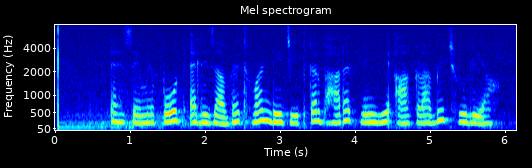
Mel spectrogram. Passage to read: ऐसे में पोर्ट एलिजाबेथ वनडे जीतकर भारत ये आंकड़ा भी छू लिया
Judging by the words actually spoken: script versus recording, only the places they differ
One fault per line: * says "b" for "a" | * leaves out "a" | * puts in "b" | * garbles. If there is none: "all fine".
* puts in "ने"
